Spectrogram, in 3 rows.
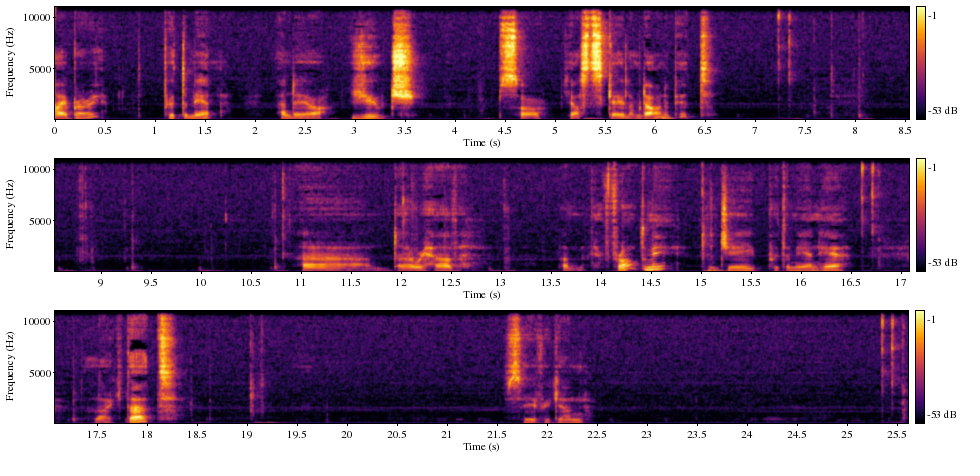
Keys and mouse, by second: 0.0 click, 0.1 click, 5.2 s, 10.8 middle drag, 11.3 middle click, 11.5 middle click, 15.0 g, 19.0 g.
